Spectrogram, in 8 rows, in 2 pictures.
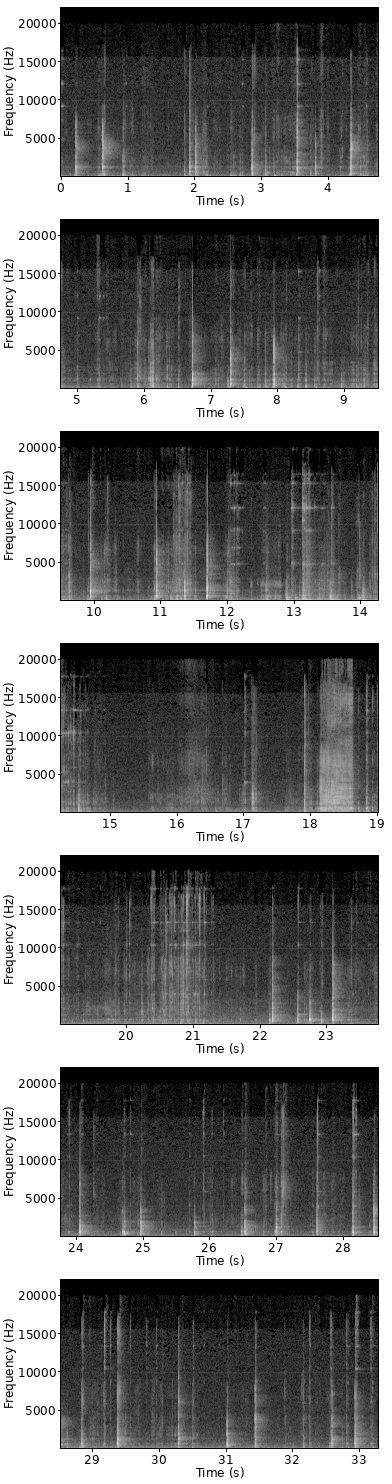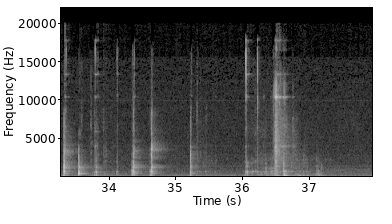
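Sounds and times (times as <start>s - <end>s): handling rustle: 2.1s - 22.1s.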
